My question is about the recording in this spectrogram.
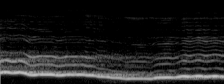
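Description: A solo singer's wordless vocal line, a melisma gliding steadily down in pitch over about a second and a half and then rising a little to hold a lower note.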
